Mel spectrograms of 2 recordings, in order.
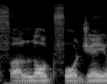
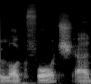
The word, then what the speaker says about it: Log4j: we need to get an understanding of Log4j or LogForge, depending on your pronunciation.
